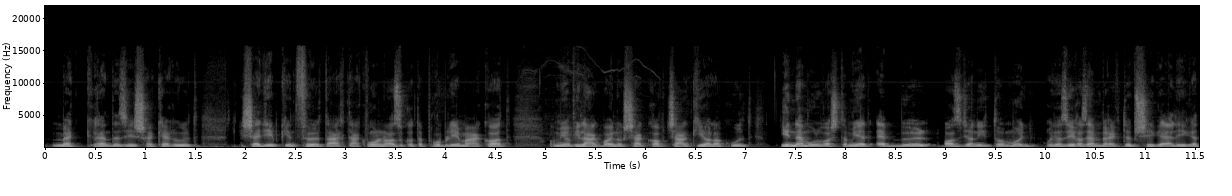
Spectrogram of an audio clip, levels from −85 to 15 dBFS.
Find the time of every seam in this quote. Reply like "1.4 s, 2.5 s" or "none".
1.8 s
